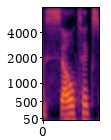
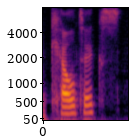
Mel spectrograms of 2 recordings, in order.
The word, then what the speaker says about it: Celtics: the celtics so now i've been saying celtics my whole life that's incorrect it's the celtics so there it is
